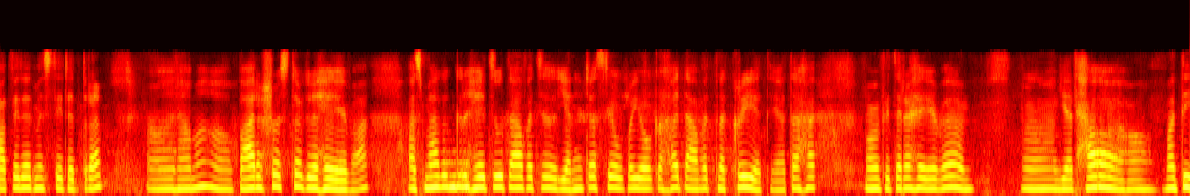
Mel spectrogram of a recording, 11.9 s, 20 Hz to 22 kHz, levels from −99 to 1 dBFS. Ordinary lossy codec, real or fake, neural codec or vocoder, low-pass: none; fake; codec, 16 kHz, 0.8 kbps, ZipCodec; 7.2 kHz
